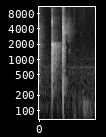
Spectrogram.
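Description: Two quick, sharp hand claps for audio sync after a countdown land about a quarter second apart, crisp and bright, with no talking around them and near silence afterward.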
